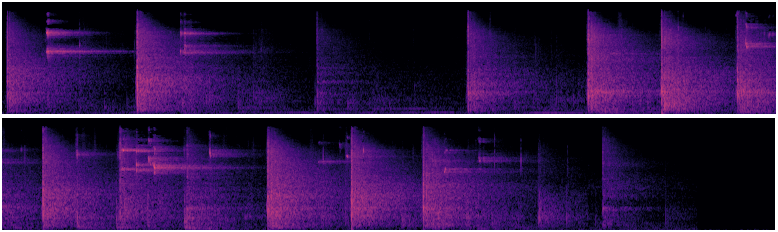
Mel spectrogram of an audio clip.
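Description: Badminton rackets smacking a shuttlecock in a rally, each sharp hit followed by a long echo in a large hall, with short squeaks of court shoes between some strokes. The hits come about every second, bunching closer together in the middle, and stop abruptly near the end.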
